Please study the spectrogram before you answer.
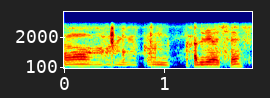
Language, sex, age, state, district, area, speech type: Odia, male, 18-30, Odisha, Subarnapur, urban, conversation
